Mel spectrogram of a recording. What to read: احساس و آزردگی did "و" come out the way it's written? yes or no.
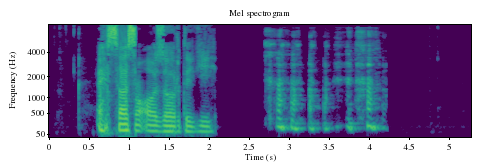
yes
